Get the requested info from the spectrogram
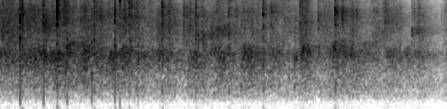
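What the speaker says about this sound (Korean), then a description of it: "미리암 찬양대에게 다시 한번 뜨거운 박수 감사하겠습니다" A church congregation applauds the choir after a hymn in a worship service, dense sustained clapping from many hands filling the room for several seconds, close and fairly loud.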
